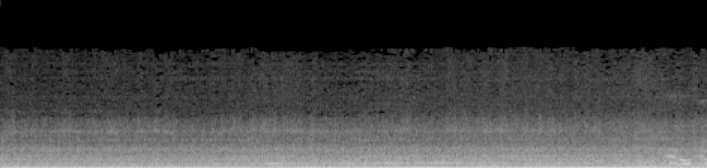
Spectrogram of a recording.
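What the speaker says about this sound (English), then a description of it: "I'm gonna turn the throttle up a bit here." An LMTV military truck's diesel engine runs steadily and loud and close, its pitch rising as the throttle is raised partway through, with a constant heavy rumble throughout.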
